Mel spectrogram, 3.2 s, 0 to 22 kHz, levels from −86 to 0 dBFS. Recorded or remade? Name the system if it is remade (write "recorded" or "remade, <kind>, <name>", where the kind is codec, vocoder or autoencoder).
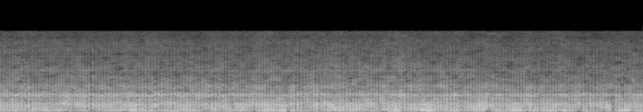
remade, vocoder, Vocos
